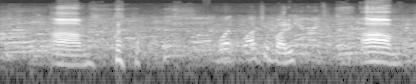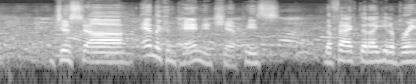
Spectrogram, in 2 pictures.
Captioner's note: laughter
